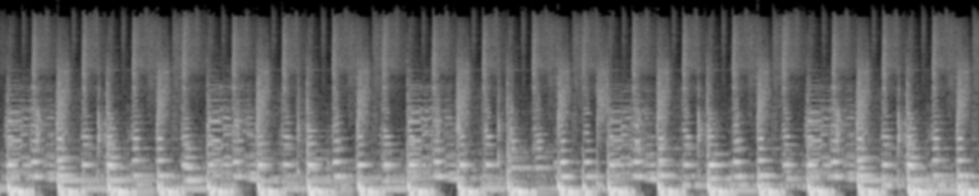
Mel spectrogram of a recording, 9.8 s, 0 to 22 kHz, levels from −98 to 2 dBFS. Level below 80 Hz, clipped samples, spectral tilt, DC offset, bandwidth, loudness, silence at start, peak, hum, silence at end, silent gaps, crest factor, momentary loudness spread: -20 dBFS; under 0.1%; -5.5 dB/octave; under 0.1%; 17.5 kHz; -19 LUFS; 0 s; -2 dBFS; none; 0 s; none; 14 dB; 2 LU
